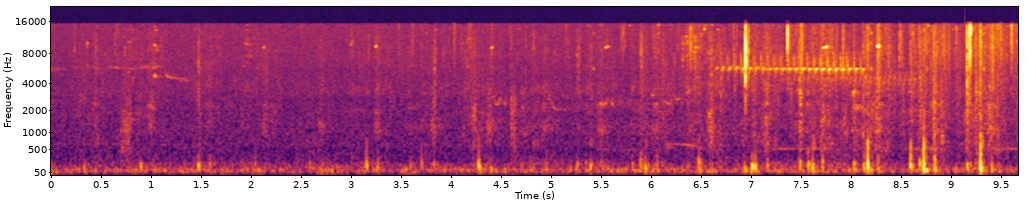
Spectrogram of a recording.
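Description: Horse's hoofbeats thudding on sand footing as a ridden horse moves around the arena, growing louder as it passes close about two-thirds of the way in.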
